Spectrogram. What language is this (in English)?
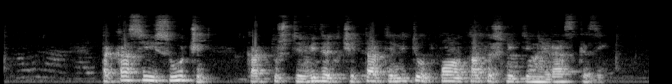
Bulgarian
